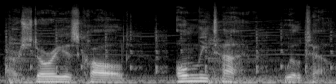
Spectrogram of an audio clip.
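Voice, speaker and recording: A man narrates the opening of an audio play. His voice is mid-pitched and scripted, with music playing clearly behind it. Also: measured pace, a little mellow. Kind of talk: scripted narration, story introduction.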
